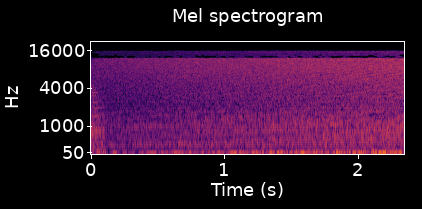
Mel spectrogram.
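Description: Logo-intro noise sound effect: an even rushing hiss with no tone in it. It cuts in suddenly and slowly grows louder.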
